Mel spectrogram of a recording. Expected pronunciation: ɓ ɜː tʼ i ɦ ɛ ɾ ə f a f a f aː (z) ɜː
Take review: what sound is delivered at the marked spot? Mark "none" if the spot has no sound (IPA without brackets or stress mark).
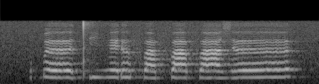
z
